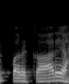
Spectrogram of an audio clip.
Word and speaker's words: پرکار: نقطہ پرکار حق، پرکار حق، اس کے اوپر زبر ہوتی ہے، اس کا تلفظ جو ہے پرکار حق، نقطہ پرکار حق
